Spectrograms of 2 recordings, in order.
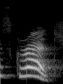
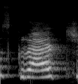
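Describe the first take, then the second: First: स्क्रैच said with a simple ch, T silent; स्क्रैच without a separate t; correct pronunciation demo. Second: स्क्रैच said with the T before ch sounded; स्क्रैच drawn out as skrat-ch; mispronunciation demo. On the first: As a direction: say स्क्रैच as one syllable. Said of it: "इसको हम बोलेंगे". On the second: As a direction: wrongly separate t and ch in स्क्रैच. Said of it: "नहीं बोलेंगे". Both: Shown as a demonstration.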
